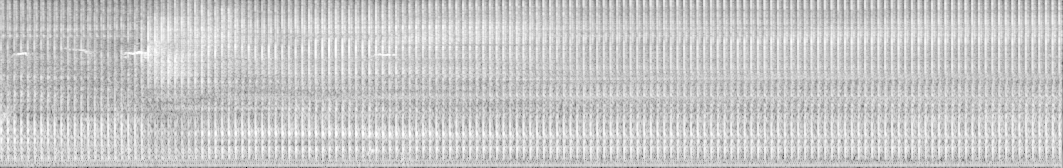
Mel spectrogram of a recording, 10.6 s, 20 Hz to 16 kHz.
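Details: Steady, rapid clicking pulses at about two per second from an extracorporeal shock wave therapy device during a 13-year-old quarter horse mare's third treatment; she is intermittently lame for months and much improved.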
